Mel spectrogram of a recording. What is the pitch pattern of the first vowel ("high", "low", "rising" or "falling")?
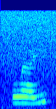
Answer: rising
